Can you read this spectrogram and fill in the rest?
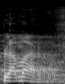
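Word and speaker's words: plumber: जब भी लिखेंगे तो आप वहां पर बी तो लिखेंगे लेकिन उच्चारण नहीं होता है, तो ये होता है प्लमर।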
